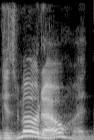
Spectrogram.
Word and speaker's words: Gizmodo: On December 9th, 2019, Gizmodo, I think it's pronounced with a guh rather than a juh, reported that by analyzing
